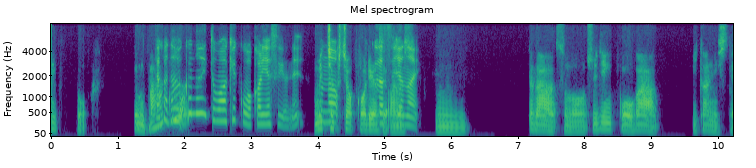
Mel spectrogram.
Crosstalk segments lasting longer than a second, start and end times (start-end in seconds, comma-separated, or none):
3.9-5.5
